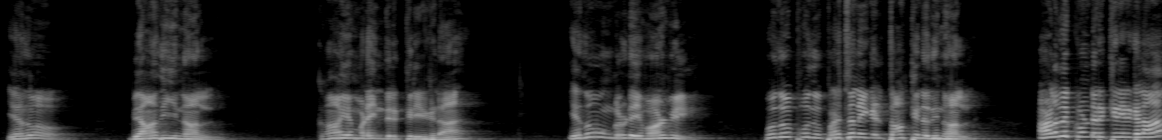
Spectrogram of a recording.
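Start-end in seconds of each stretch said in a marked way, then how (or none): 5.7-11.6 high, climbing to a loud cry; impassioned preaching. Real, not acted. Preacher asks the troubled if they are weeping, impassioned. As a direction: build the question higher and higher.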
